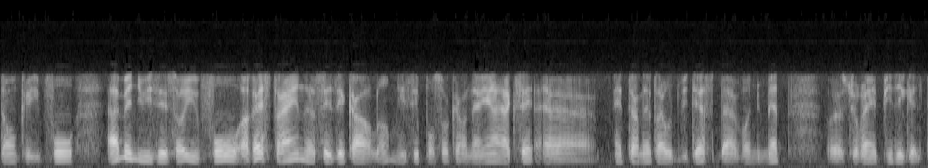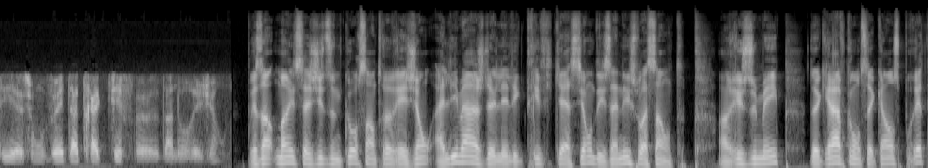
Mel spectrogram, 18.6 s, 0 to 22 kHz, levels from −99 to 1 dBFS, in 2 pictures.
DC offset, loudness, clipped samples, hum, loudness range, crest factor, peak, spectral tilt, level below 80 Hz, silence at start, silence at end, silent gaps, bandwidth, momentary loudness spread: under 0.1%; -25 LUFS; under 0.1%; none; 6 LU; 24 dB; -2 dBFS; -4 dB/octave; -56 dBFS; 0 s; 0.05 s; none; 16.5 kHz; 12 LU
